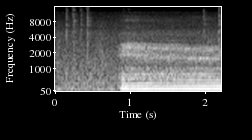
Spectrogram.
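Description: A few faint clicks, then about a second in a man's long, flat-pitched hesitation hum, a held "mmm" without words.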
